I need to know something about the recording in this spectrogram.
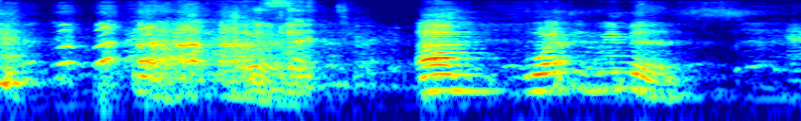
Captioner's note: audience laughing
